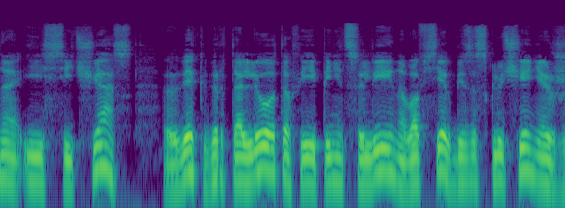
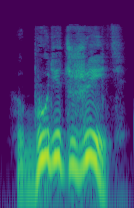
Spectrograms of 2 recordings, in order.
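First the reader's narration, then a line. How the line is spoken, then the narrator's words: Confident exclamation. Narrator (Russian): убежденно воскликнула Даша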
